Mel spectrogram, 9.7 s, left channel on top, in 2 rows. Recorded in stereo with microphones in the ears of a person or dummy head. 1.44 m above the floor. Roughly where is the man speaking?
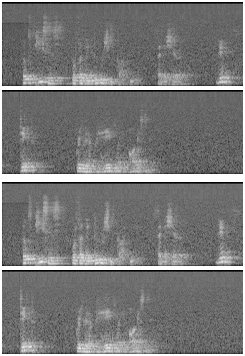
Centre.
